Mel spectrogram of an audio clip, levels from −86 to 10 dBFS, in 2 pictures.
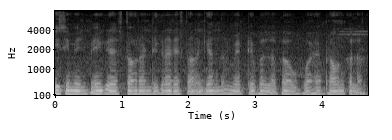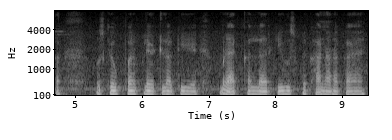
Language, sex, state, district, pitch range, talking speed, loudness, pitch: Hindi, male, Uttar Pradesh, Jalaun, 115-120 Hz, 205 wpm, -24 LUFS, 120 Hz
